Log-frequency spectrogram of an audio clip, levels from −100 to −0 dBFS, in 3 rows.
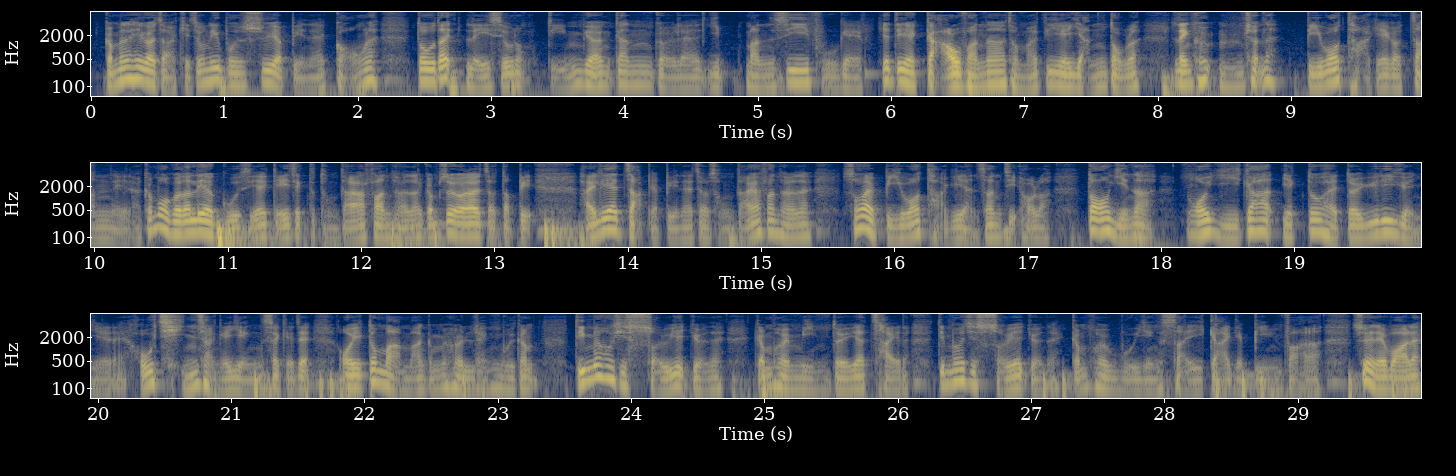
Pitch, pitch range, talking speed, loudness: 105 Hz, 95-125 Hz, 380 characters per minute, -30 LUFS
